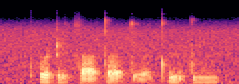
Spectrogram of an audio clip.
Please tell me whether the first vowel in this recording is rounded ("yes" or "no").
yes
